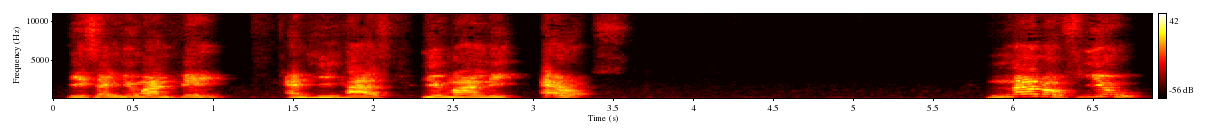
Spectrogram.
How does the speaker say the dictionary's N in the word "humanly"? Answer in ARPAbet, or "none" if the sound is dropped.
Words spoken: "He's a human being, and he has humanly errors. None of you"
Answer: N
